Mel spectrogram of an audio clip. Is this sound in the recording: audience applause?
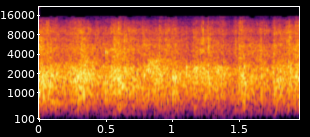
yes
